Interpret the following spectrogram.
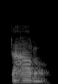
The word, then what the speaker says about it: Dowdle: They also signed Rico Dowdwell. How do I say his name, Steve? Dowdle.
